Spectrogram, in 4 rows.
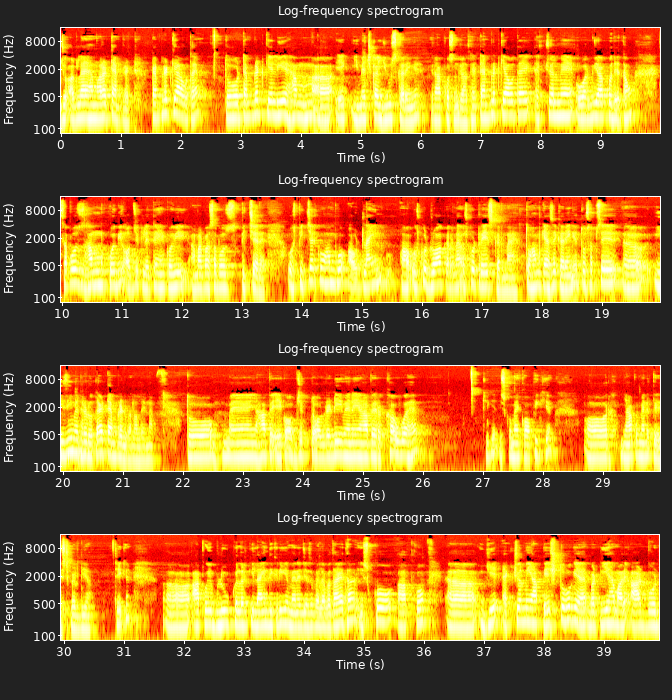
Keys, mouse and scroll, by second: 2.4-10.0 drag, 18.8-22.8 drag, 25.6 click, 27.6 ctrl+c, 28.6 click, 29.6 ctrl+v.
